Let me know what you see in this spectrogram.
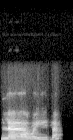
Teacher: so lam has alif, so you're meant to prolong it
